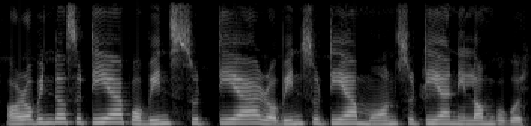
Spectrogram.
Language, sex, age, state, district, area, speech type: Assamese, female, 30-45, Assam, Charaideo, urban, spontaneous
